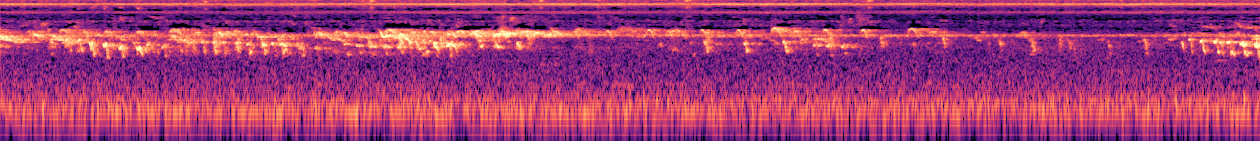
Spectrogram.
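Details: Wild forest birds singing at Pos Yellow, the Lemah Duwur hiking post on Lorokan, Pacet: dense overlapping high chirps and short twittering phrases over a steady insect hiss and low background rumble.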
